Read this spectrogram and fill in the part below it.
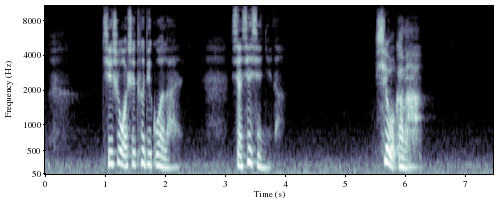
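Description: A young woman speaks calmly and warmly.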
